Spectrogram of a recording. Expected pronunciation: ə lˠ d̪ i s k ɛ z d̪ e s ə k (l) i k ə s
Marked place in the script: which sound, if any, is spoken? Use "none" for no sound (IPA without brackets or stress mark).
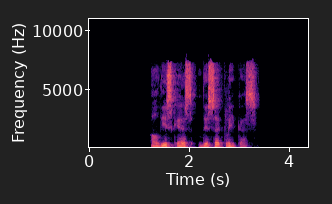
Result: l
